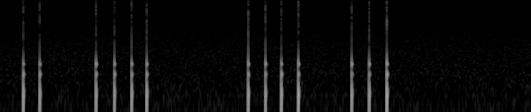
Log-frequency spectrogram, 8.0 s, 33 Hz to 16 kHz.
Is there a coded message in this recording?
Yes: tap code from 0.3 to 5.8 s, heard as knocks on a wall, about 4 knocks a second. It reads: IS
